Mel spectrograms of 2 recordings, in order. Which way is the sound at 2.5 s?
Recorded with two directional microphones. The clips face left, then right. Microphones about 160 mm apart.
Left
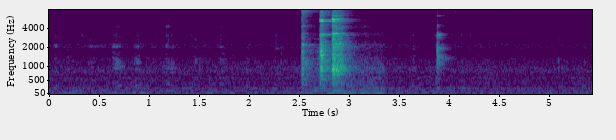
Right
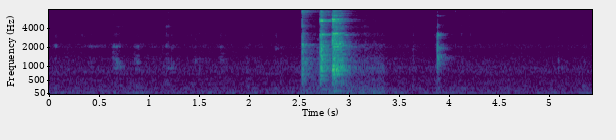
5° right (ahead or behind).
